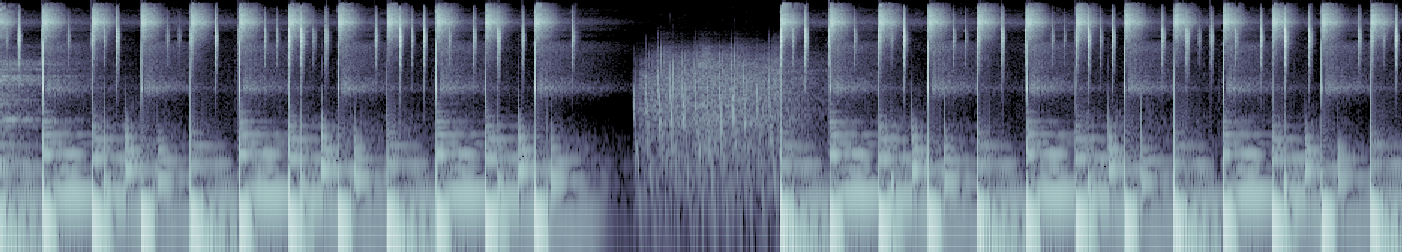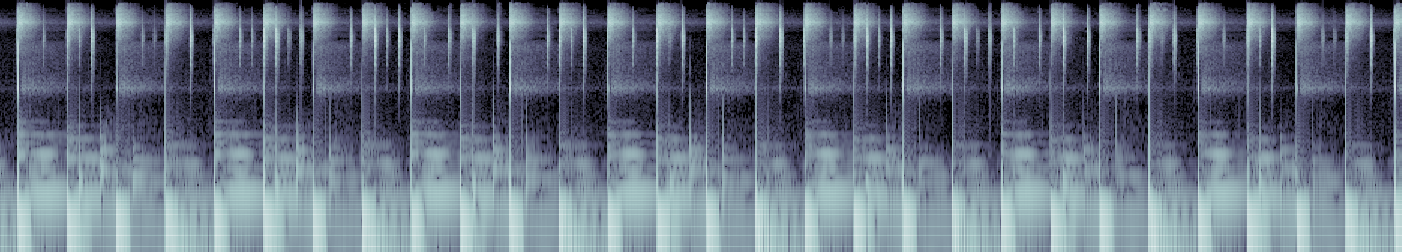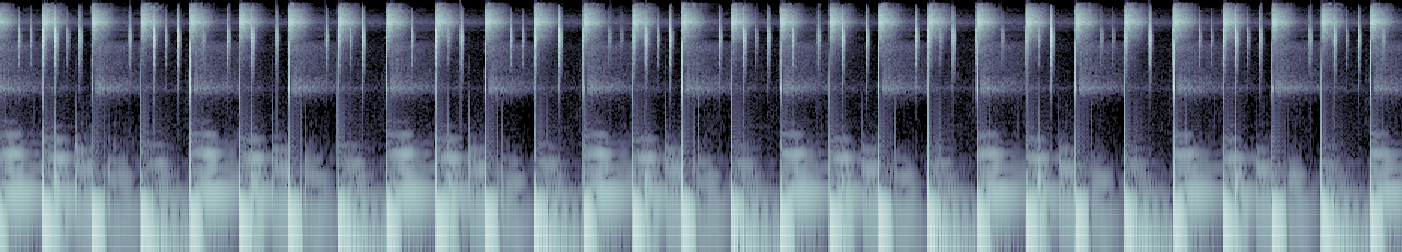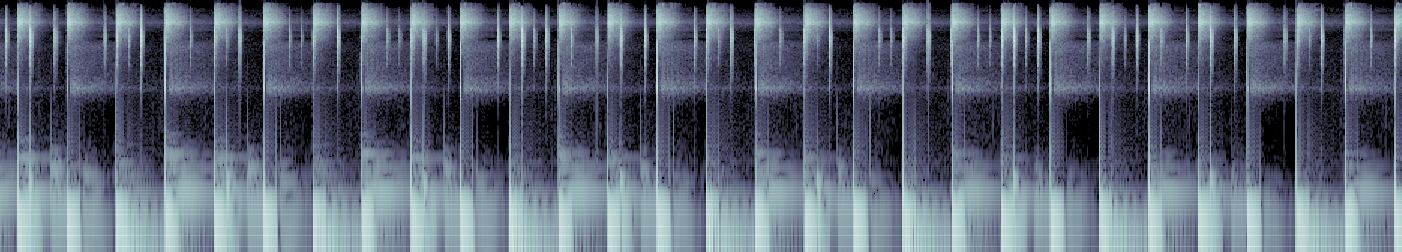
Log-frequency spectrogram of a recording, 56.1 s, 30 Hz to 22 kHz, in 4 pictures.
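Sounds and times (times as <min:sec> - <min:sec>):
high ticking percussion: 0:00.0 - 0:05.6, 0:06.4 - 0:56.0
synth bass line: 0:00.0 - 0:05.7, 0:07.8 - 0:34.7
drum machine kick drum: 0:00.0 - 0:05.8, 0:06.4 - 0:56.0.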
